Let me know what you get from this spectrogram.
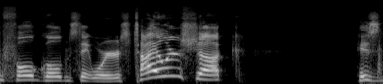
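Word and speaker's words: Shough: Tyler Shuck. His name is Shuck. Sounds like duck. Uh uh. Rhymes with duck cluck or buck.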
